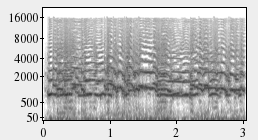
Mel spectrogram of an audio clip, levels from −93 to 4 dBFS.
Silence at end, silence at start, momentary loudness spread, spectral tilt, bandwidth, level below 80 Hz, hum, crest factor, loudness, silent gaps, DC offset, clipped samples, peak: 0 s; 0.05 s; 1 LU; 0.5 dB/octave; 17 kHz; -46 dBFS; none; 12 dB; -21 LUFS; none; under 0.1%; under 0.1%; -10 dBFS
